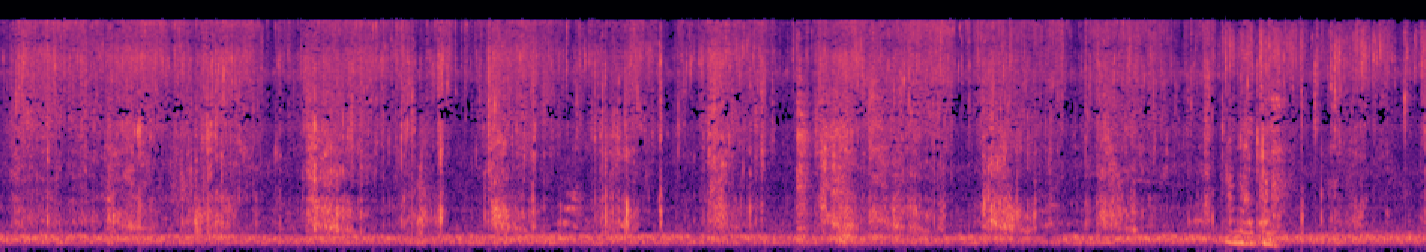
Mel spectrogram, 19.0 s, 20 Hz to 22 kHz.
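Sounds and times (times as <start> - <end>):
hand stirring wet batter: 0.0 - 19.0.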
